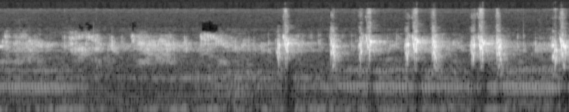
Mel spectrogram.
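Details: Long-tailed shrike from Jember in mimicry song of kuntilanak, sparrow and tengkek buto material: warbled wavering phrases give way to sharp, clipped high notes at uneven spacing, with a constant low hum.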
